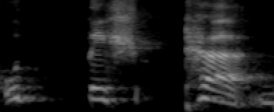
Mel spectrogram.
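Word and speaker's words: उत्तिष्ठ: Look at this sh and th together. So Uttishtha, this pronunciation should be perfect.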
